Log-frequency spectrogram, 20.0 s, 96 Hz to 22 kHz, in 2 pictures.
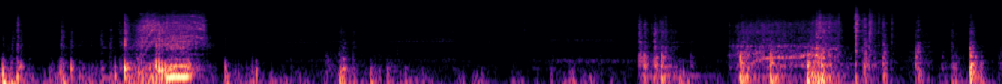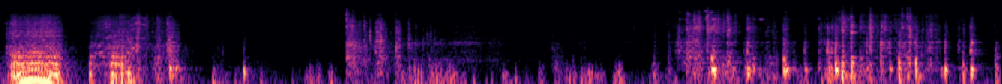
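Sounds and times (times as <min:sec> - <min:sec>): metal clattering and scraping: 0:00.0 - 0:02.2, 0:06.4 - 0:12.0, 0:13.5 - 0:14.4, 0:16.6 - 0:20.0.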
